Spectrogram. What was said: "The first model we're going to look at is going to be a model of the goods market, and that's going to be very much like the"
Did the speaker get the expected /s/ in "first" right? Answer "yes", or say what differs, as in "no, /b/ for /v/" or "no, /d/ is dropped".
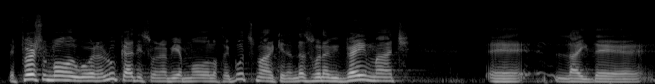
yes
